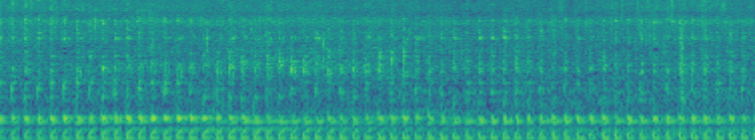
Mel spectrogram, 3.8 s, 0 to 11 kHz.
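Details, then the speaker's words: 2013 Yamaha 9.9 four-stroke outboard, being diagnosed for rough running, compression good: steady even pulsing, no misses, idling 800 rpm matching 800 spec; normal idle. "okay she's got great compression okay just to yep that's perfect could be a smidge fast i don't think so i think it's just perfect i put my uh my voltage meter on it with uh my dwell clamp and says it's doing 800 and spec is 800 so"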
